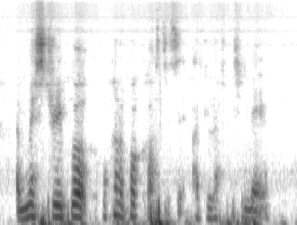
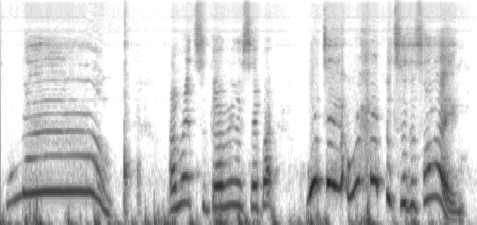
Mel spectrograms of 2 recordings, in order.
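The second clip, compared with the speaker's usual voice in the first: dismayed; 5 dB louder than usual. Real, not acted. Dismayed at missing Kelly.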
